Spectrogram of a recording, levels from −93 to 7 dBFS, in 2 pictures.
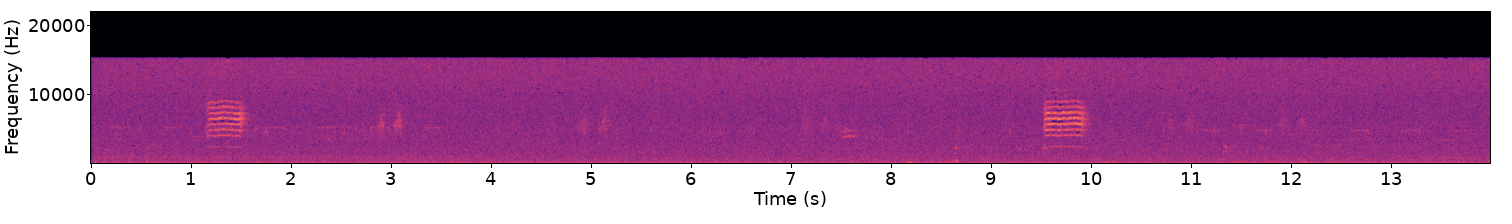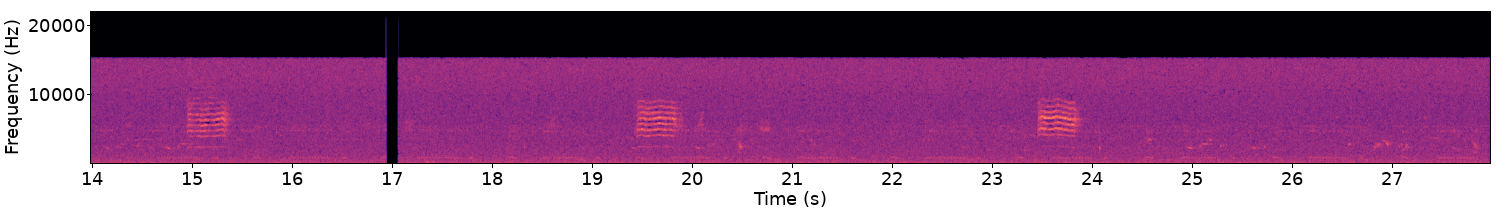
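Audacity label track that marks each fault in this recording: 16.940000	17.060000	gap 0.124 s

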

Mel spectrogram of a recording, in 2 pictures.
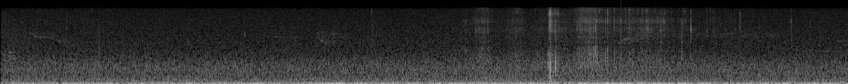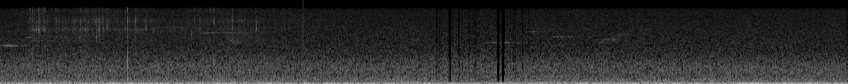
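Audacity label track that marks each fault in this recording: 0.990000	0.990000	pop -18 dBFS
6.210000	6.210000	pop
11.510000	11.510000	pop
12.820000	13.800000	clipped -27 dBFS

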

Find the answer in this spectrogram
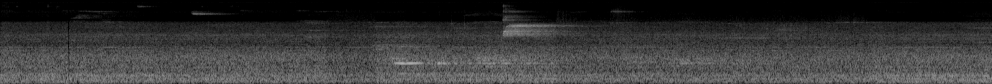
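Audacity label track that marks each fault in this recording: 0.680000	0.690000	gap 13 ms
3.250000	3.770000	clipped -33 dBFS
5.550000	8.690000	clipped -31 dBFS

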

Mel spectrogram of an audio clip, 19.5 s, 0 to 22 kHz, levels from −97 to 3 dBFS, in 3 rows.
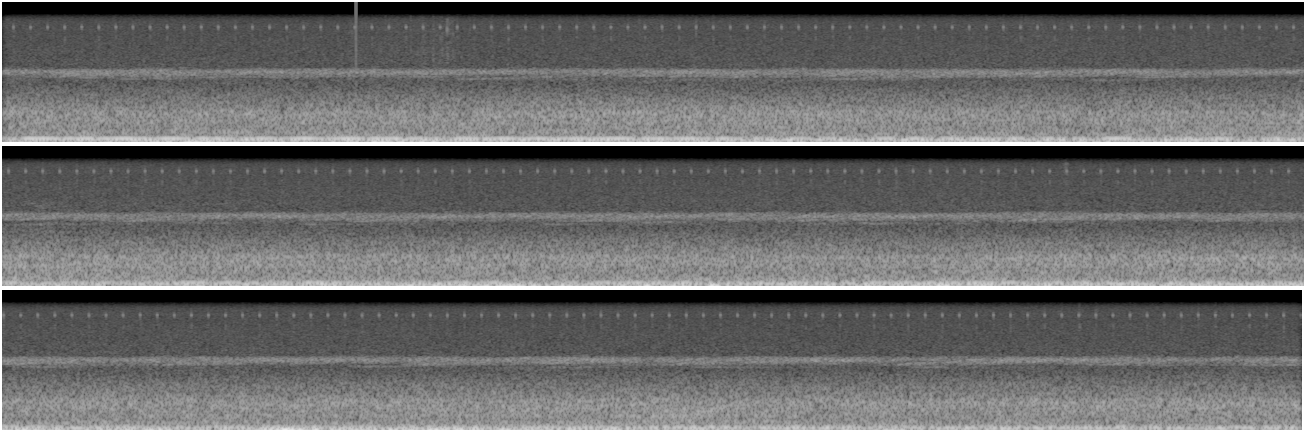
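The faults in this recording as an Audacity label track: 1.770000	1.770000	pop -4 dBFS

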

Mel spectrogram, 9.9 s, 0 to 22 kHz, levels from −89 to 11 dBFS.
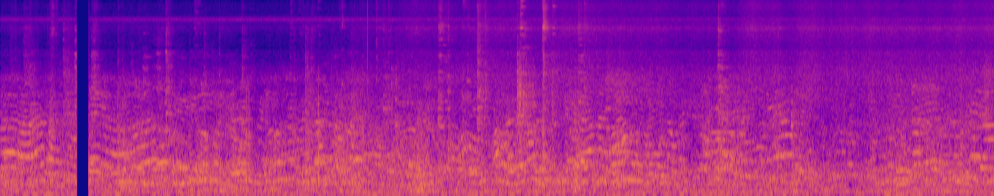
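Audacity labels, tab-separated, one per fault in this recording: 0.760000	0.890000	gap 0.125 s
3.670000	3.670000	pop
8.150000	8.680000	clipped -29 dBFS

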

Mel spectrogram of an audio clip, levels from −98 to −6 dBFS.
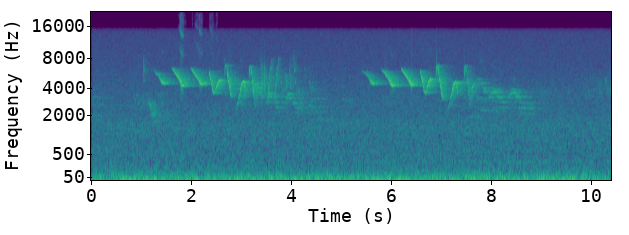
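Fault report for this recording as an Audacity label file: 1.740000	2.530000	clipped -24.5 dBFS

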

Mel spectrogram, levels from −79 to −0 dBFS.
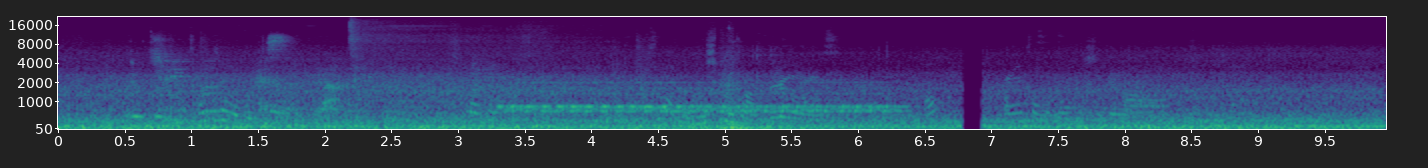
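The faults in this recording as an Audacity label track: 6.790000	6.930000	gap 0.144 s

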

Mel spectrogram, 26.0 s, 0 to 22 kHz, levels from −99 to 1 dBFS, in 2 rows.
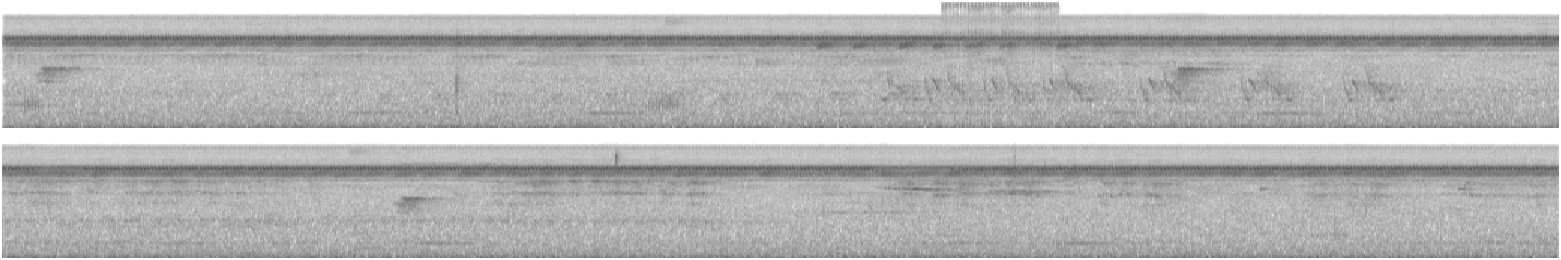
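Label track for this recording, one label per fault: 7.820000	8.810000	clipped -31 dBFS

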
